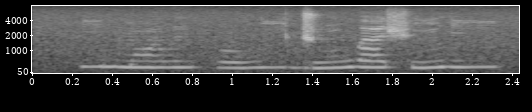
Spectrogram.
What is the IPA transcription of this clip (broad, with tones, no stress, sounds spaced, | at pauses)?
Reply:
i˦ m ɔ̃˧ l ɨ˧ p o˨ w i˧ d͡ʒ ũ˨˦ w a˦ ʃ ĩ˨˦ l i˦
